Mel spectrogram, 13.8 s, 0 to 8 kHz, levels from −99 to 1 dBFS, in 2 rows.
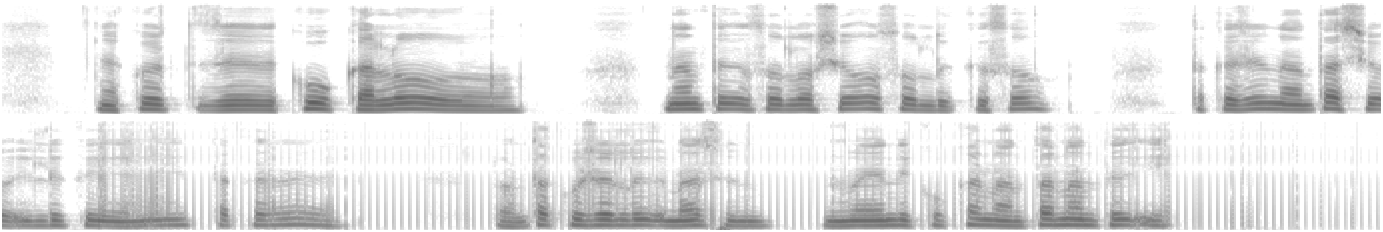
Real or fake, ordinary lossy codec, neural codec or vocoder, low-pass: real; none; none; 7.2 kHz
